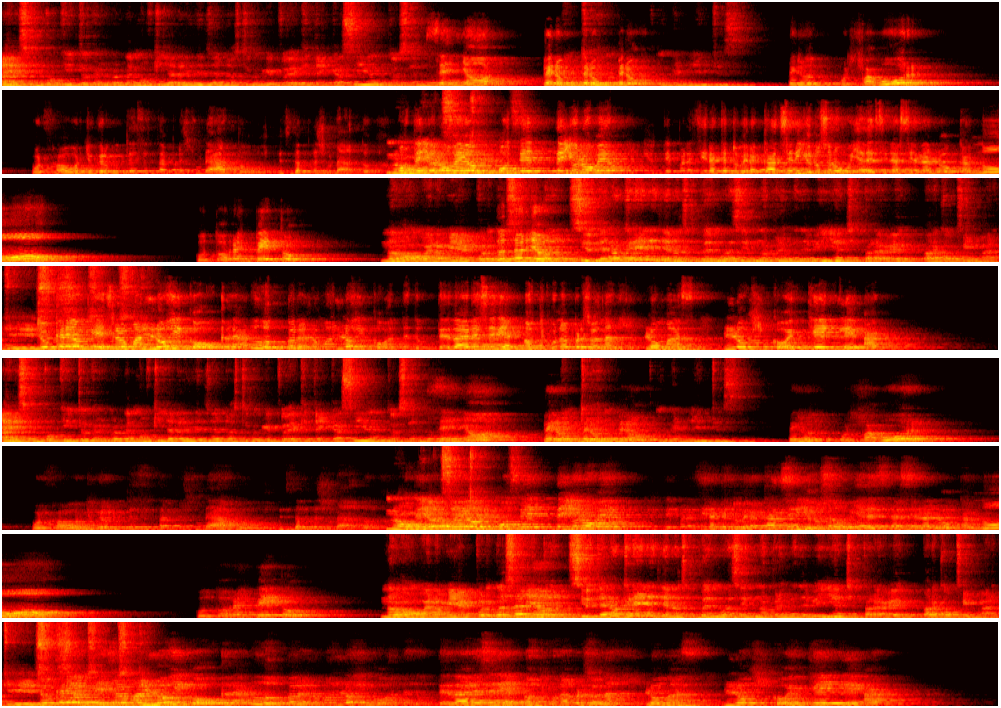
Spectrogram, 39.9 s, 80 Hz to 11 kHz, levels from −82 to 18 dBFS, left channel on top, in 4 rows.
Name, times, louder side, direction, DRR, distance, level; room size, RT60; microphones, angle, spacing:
voice 1, 0.0-4.7 5.6-6.2 6.6-7.3 13.8-15.0 23.7-31.5, equal, 50° right, -5 dB, 3.3 m, -25 dB
voice 2, 4.4-4.9 5.4-6.5 7.9-9.2 10.3-12.6 12.9-13.7 13.9-20.4 21.9-23.0 24.9-25.4 30.2-36.7 37.1-38.7, left 3 dB, 90° left, 2 dB, 1.6 m, -23 dB
12.0 x 8.9 x 4.2 m, 1.3 s
head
